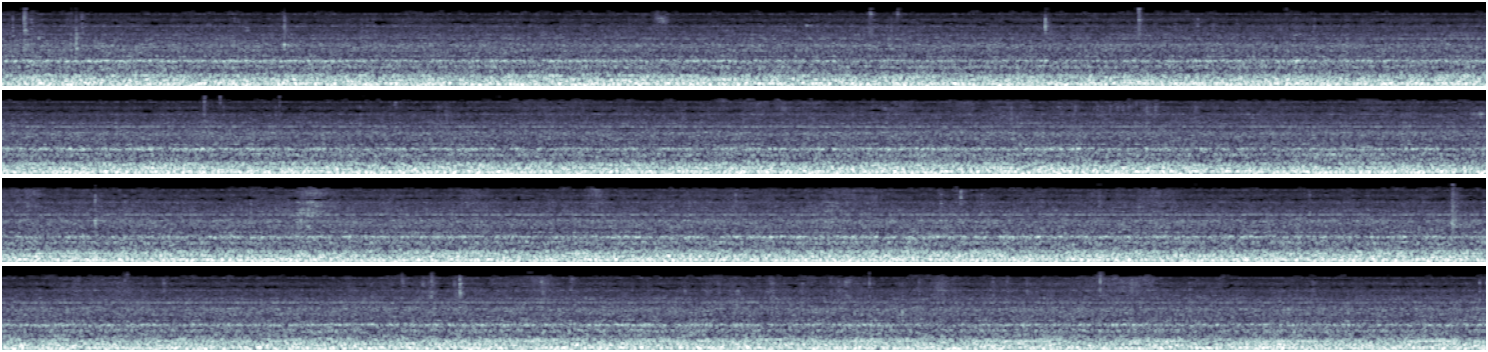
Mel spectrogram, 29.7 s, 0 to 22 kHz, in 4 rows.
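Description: Steady low roar inside the cabin of an Airbus A320 on final approach with flaps extended: engine and airflow noise, with a faint steady hum above the rumble.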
